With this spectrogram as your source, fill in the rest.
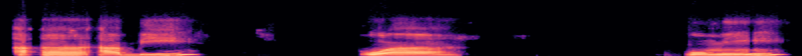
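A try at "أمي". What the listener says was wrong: Mbak Umi, ini ada tasdidnya ya.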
